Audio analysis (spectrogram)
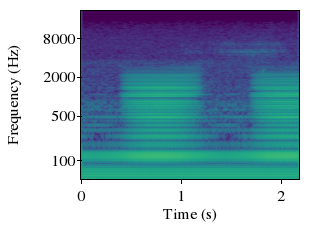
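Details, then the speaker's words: Miller & Kreisel V-2B subwoofer with distorted audio: 25 Hz then ~62 Hz test tone pulsing buzzy and rough, beating against a steady 60 Hz mains hum; failed main power supply filter capacitors, later replaced. "listen to this it's definitely got a hum to it a 60 hertz hum"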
